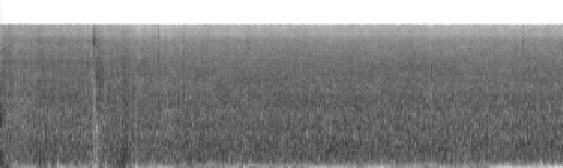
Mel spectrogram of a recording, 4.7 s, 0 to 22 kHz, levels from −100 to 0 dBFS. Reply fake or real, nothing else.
fake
